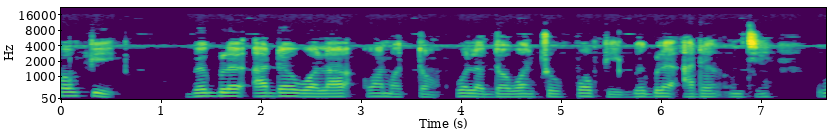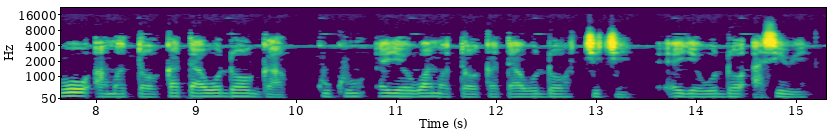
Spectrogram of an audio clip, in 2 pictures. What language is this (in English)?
Ewe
